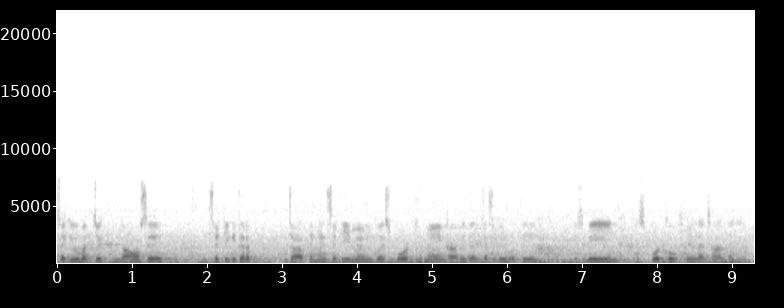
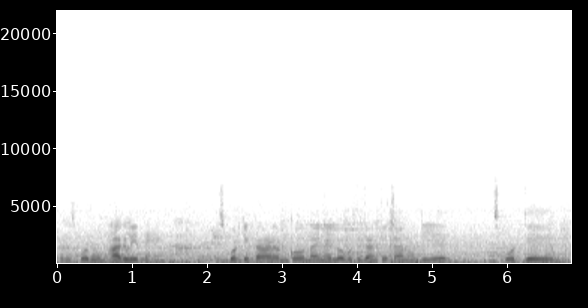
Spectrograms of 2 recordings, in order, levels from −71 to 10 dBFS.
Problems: none marked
